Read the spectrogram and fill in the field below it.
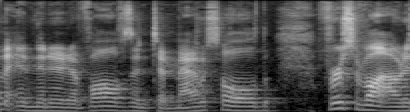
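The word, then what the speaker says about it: Maushold: then it evolves into Mousehold. First of all, I want to say these two Pokemon have very funny names. Uh mousehole. What? Mouse hole. Mouseold. Make sure you pronounce the end of it.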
